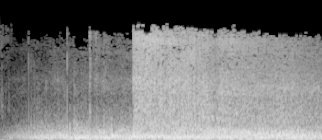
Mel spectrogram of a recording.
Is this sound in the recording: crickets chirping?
no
